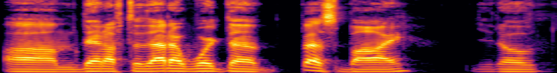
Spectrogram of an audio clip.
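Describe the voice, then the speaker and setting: A man's voice: fairly low pitch, level tone, moderate pace, clear, resonant tone, dry recording, clean studio sound. A man in his thirties, born in Cuba with Spanish as his first language, talking casually as a podcast guest and rambling with many fillers. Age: 30s. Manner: rambling, lots of "you know" and "like". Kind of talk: casual interview talk.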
